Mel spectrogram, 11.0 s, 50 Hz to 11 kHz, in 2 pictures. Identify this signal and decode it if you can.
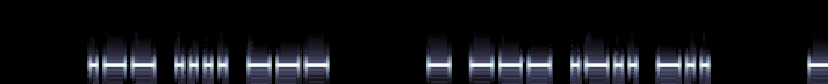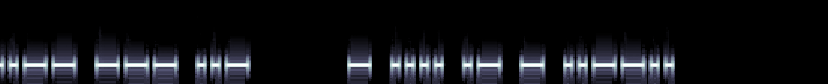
Morse code, heard as a keyed tone, about 25 wpm, 700 Hz. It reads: WHO TOLD YOU THAT?
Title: 2x Word-Spacing - Sentences from Top 400 Words - 25wpm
